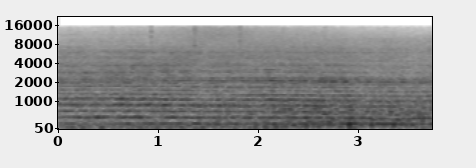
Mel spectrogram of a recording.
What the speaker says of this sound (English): the next train to arrive is going to be the 1347 Greater Anglia service to Southend Victoria from London Liverpool Street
